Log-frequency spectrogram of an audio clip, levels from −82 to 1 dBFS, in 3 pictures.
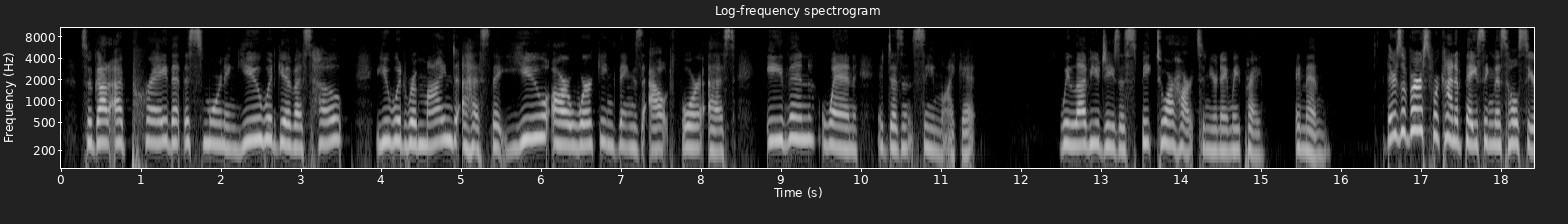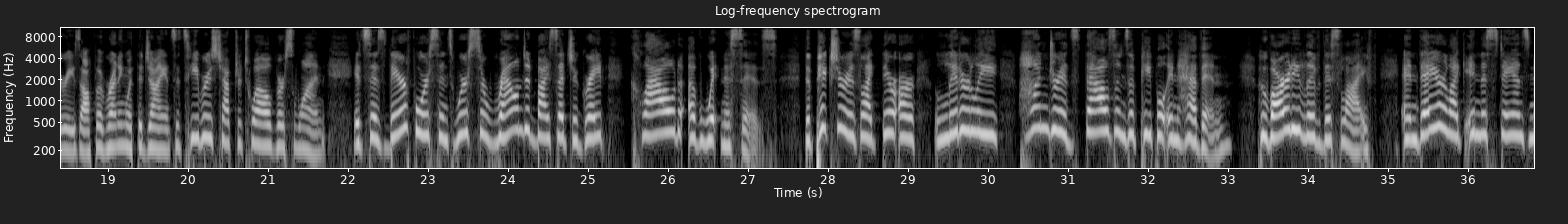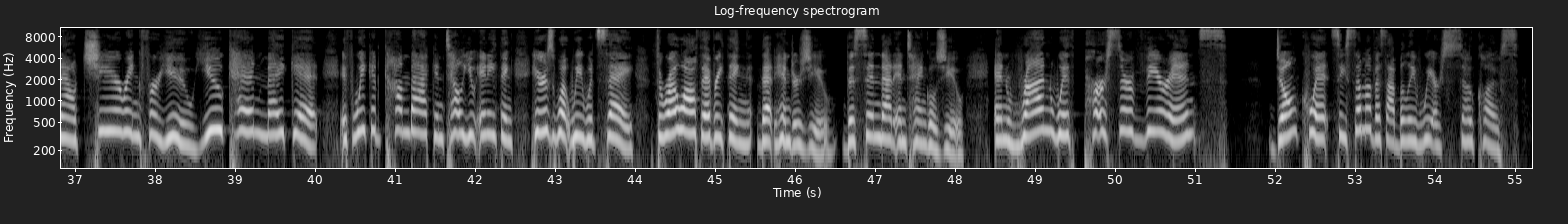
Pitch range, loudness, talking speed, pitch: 235-325 Hz, -24 LUFS, 175 wpm, 275 Hz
